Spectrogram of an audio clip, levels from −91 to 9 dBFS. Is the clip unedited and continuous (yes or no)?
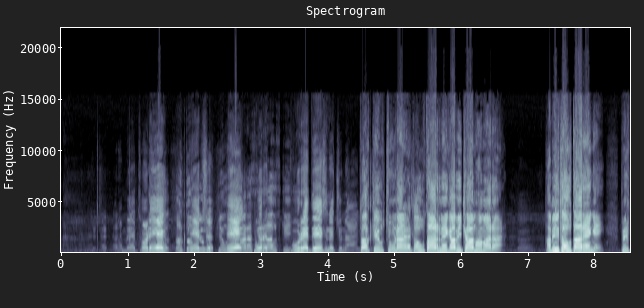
yes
